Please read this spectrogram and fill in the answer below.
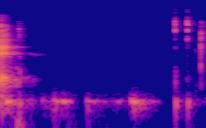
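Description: Near silence, broken near the end by a few faint, sharp computer mouse clicks.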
